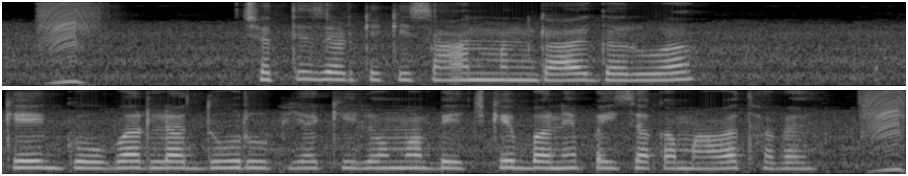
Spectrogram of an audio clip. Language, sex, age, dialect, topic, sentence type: Chhattisgarhi, female, 18-24, Western/Budati/Khatahi, agriculture, statement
